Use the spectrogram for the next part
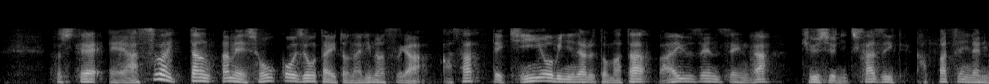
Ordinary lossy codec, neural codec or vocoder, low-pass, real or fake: AAC, 24 kbps; codec, 24 kHz, 3 kbps, HILCodec; 5.4 kHz; fake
